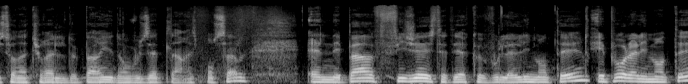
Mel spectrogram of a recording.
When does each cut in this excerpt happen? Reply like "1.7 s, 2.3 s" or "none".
5.9 s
